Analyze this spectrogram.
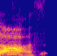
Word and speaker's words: Thoth: Thoth. It sounds like you're just saying sauce with a lisp.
